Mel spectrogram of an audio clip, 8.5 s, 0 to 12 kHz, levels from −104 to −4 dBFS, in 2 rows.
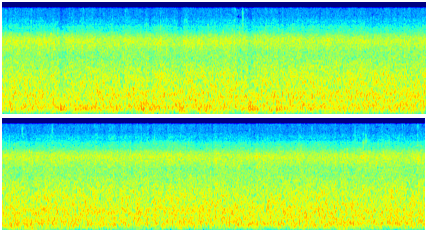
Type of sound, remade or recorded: recorded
